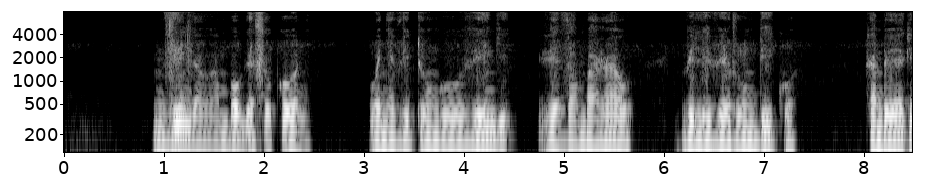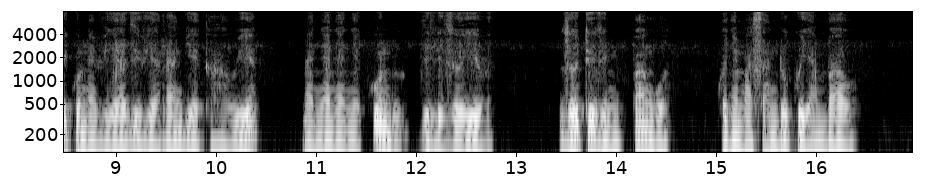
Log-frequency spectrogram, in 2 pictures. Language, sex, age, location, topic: Swahili, male, 25-35, Kisumu, finance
